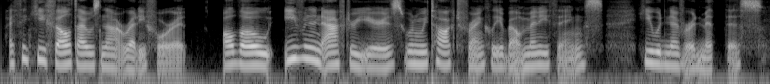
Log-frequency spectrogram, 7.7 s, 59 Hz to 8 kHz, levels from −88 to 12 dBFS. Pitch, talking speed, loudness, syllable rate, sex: 185 Hz, 210 wpm, -19 LUFS, 5.5 syllables/s, female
